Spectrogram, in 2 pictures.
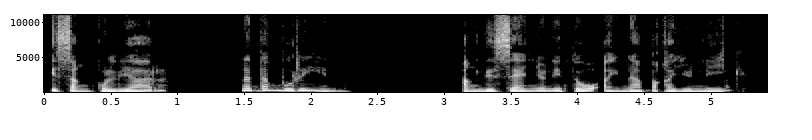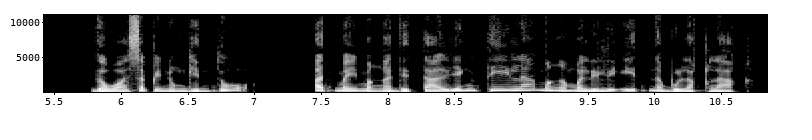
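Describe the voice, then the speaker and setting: A woman's voice: low-pitched, animated, a little slow, mellow, no echo, studio quality. A woman reading a scripted dramatic story as an audiobook narrator.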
